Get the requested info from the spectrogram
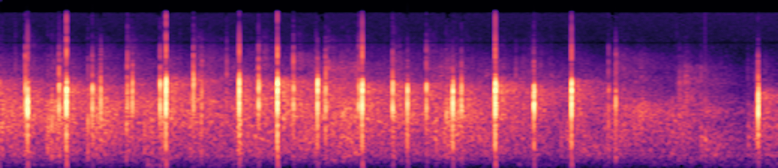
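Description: Audience applauding, with many separate claps, thinning out and dying away towards the end, with one last clap near the end.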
